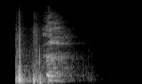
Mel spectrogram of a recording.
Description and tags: Corpo humano caindo em ambiente controlado, captado com microfone interno de gravador Zoom H1; pertencente à categoria de Sons Humanos, de acordo com a metodologia de Murray Schafer, dentro do tema de sons de combate ou luta.
Gravado para a disciplina de Captação e Edição de Áudio do curso Rádio, TV e Internet, Universidade Anhembi Morumbi. São Paulo-SP. Brasil.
